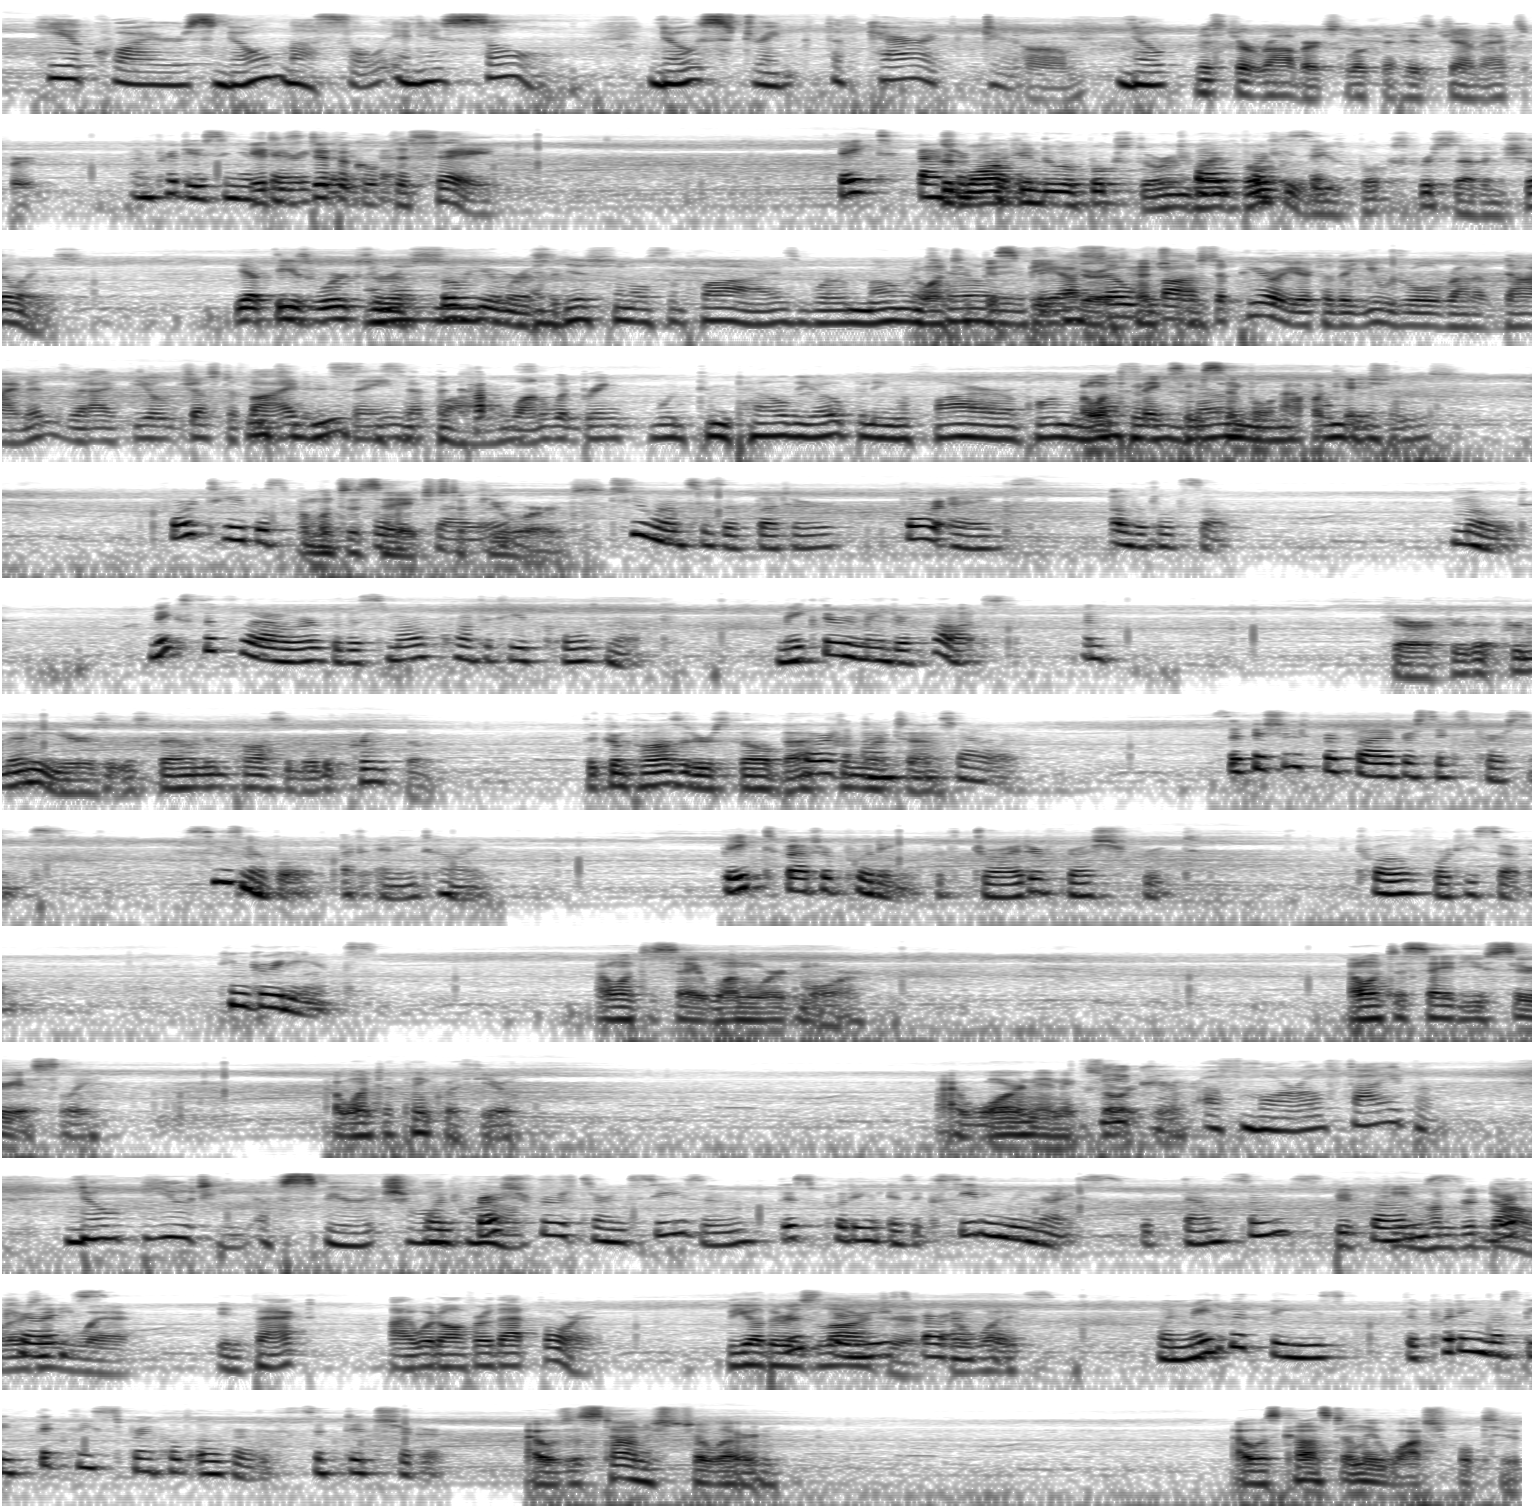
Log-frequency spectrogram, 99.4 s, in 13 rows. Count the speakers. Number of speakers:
6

